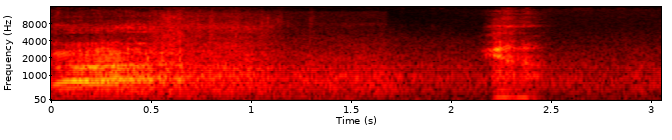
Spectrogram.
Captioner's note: Satan groaning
